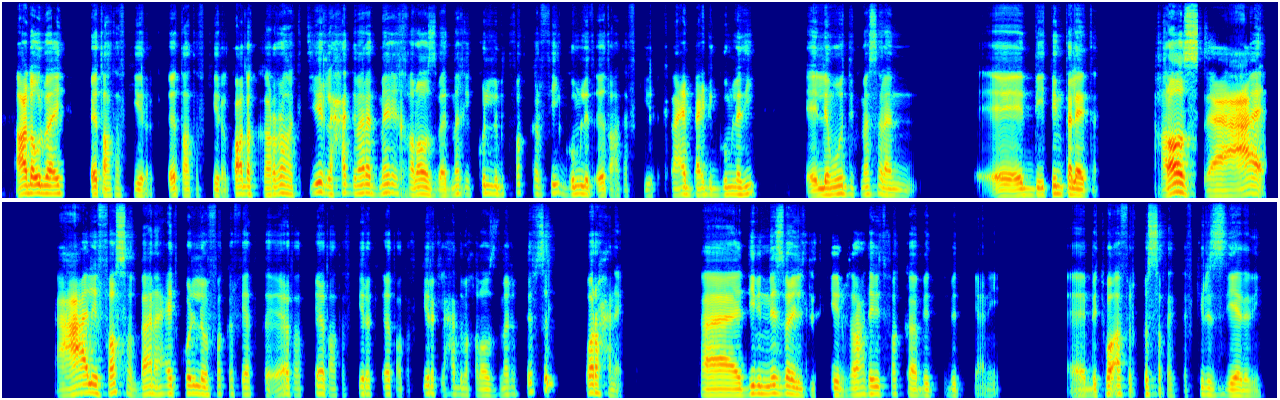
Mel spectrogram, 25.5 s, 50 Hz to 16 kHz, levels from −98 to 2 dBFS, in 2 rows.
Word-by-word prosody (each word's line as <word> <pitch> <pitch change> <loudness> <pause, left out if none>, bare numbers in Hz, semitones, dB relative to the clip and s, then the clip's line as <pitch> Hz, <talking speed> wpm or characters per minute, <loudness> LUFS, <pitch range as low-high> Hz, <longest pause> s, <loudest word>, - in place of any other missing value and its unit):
أقعد 145 +1 +9
أقول 150 +1 +8
بقى 145 -1 +7
إيه، 140 +1 +2 0.3
أقطع 125 -4 +3
تفكيرك، 110 -2 -8
أقطع 110 - -1
تفكيرك 110 -2 -10
وأقعد 135 - +4
أكررها 135 +2 -1
كتير 165 +6 -1
لحد 145 +2 -1
ما 145 - +1
أنا 155 - +5
دماغي 155 +2 -2
خلاص، 130 -5 0
بقى 105 -1 -3
دماغي 130 +3 -9
كل 145 +5 -8
اللي 140 -1 -5
بتفكر 135 +1 -14
فيه 155 +3 -7
جملة 130 +1 -3
اقطع - - -3
تفكيرك. - - -21
فقاعد 130 -3 0
باعيد 115 +3 -1
الجملة 125 +2 -3
دي، 140 +5 -6 0.5
آآ، 100 - 0
لمدة 125 +2 0
مثلًا، 115 -6 -5 0.8
آآ، 105 +1 +3
دقيقتين، 120 +4 -3
3 115 -4 +4 0.6
خلاص - - +8
ع 100 0 +8 0.7
عقلي 155 0 +6
فصل 145 -4 -2
بقى 130 - -1
أنا 140 - -1
قاعد 140 +3 -3
كل 145 +1 -3
اللي 140 -2 -1
بافكر 135 +2 -9
في 130 -2 -8
ت 125 +1 -20
اقطع 120 -3 -7
ت - - -30
اقطع 135 -4 -4
تفكيرك، 130 +4 -11
أقطع 130 -1 -8
تفكيرك 140 -1 -10
لحد 130 -1 -14
ما 120 - -13
خلاص 110 -2 -9
دماغي 125 +3 -12
بتفصل 130 -4 -10 0.3
وأروح - - +1
أنام. - - -12 0.8
فدي 110 +2 +3
بالنسبة 140 0 0
للتفكير، 115 0 -4
بصراحة 120 +4 -4
دي 135 0 -1
بتفكر 135 -3 -8
بت 110 0 -12
بت 105 -1 -16
يعني - - -22 0.7
آآ، - - -7
بتوقَّف - - -1
القِصة 130 0 -8
نبتاعة 105 0 -17
التفكير 105 +5 -15
الزيادة 110 -3 -3
دي. 95 0 -19
125 Hz, 180 wpm, -24 LUFS, 110-140 Hz, 0.8 s, أقعد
